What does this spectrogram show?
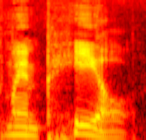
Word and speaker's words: Wimple: It's spelled Wimple, but it's Wimple. It's Dutch.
